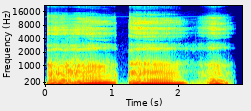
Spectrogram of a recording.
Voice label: AHHUH, HipHop Vox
